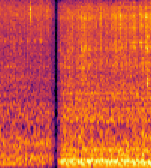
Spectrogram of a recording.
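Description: Steady low road and engine drone heard from inside a car moving at highway speed. It cuts out abruptly for an instant under a second in and comes back a little louder.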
